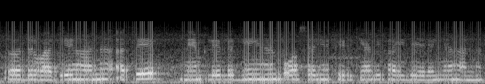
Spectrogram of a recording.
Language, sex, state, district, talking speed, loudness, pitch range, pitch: Punjabi, female, Punjab, Fazilka, 185 wpm, -15 LUFS, 215-225 Hz, 220 Hz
